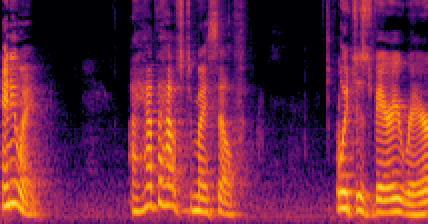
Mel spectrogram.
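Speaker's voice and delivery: eating and choking while speaking. Filming at night alone at home, talking while eating and choking. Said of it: "I'm choking because I'm so excited about what I'm eating".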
